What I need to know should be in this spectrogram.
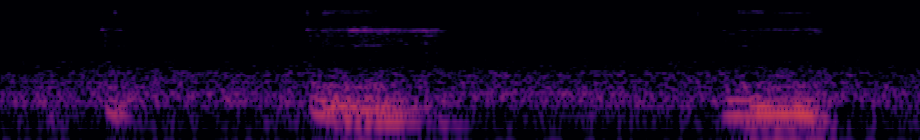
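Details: Sleeping puppy snoring: soft, low snoring breaths, about two in under five seconds, against steady room hiss.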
